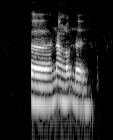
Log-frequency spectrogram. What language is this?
Thai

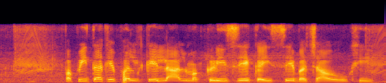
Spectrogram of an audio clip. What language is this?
Bhojpuri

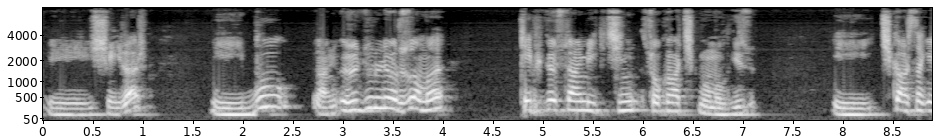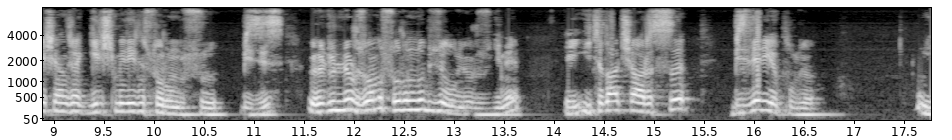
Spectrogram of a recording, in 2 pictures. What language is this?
Turkish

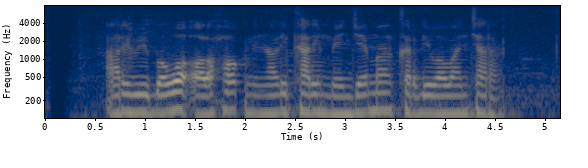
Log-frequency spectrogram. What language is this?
Sundanese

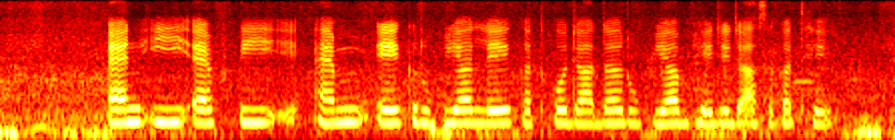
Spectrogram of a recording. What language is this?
Chhattisgarhi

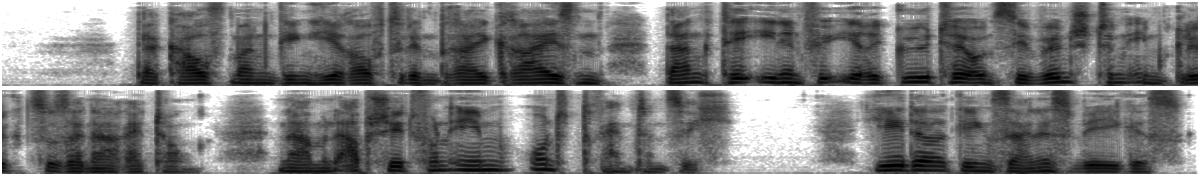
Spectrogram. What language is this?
German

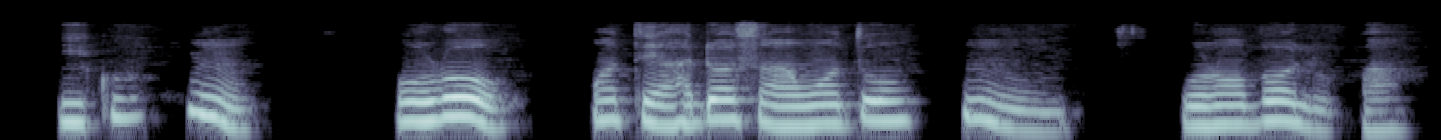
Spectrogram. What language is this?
Yoruba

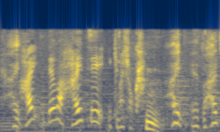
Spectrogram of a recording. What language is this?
Japanese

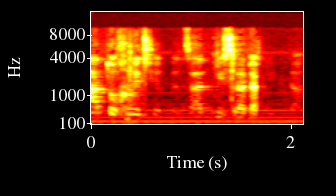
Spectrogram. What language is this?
Hebrew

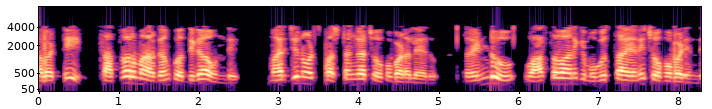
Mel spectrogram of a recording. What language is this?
Telugu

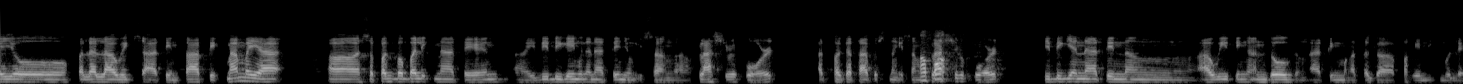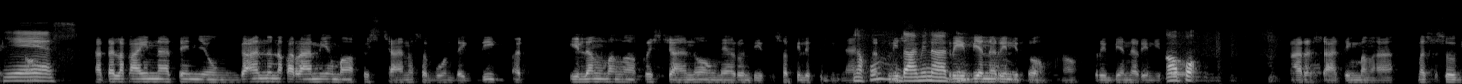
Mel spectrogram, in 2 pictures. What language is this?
Filipino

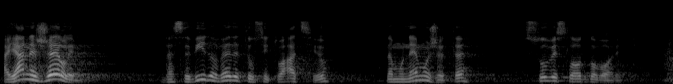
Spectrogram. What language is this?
Croatian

